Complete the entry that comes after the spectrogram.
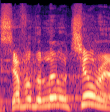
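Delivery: loud playful misquote; loud joking misquote. Shown as a demonstration. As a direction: belt out the wrong verse as a joke. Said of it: "let's try that again".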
